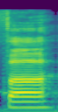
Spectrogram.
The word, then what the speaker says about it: pho: mostly to get pho, or pho, as I know it's supposed to be pronounced, but it's harder to say pho in a conversation, so pho.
